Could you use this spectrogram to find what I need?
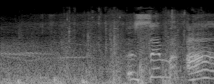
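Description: Footsteps run on a dirt path.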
